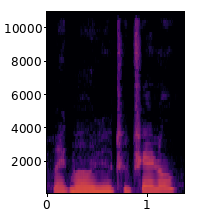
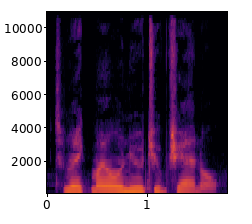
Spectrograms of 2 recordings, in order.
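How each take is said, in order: First: It is said quietly and unclearly. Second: It is said loudly and clearly.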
